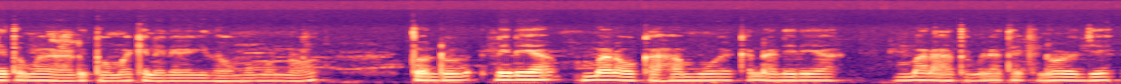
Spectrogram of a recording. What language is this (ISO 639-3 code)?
kik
